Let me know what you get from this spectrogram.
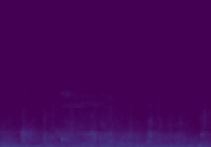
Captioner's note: applause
